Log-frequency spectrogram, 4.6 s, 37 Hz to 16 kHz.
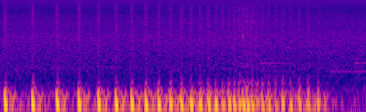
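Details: Ruffed Grouse drumming, a breeding-season wing display audible up to 1/8–1/4 mile or more. Deep, muffled wingbeat thumps start slowly and speed up into a rapid low whir, then fade out.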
